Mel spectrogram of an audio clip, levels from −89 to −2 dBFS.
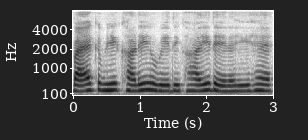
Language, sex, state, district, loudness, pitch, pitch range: Hindi, female, Jharkhand, Ranchi, -16 LUFS, 210 Hz, 200-225 Hz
